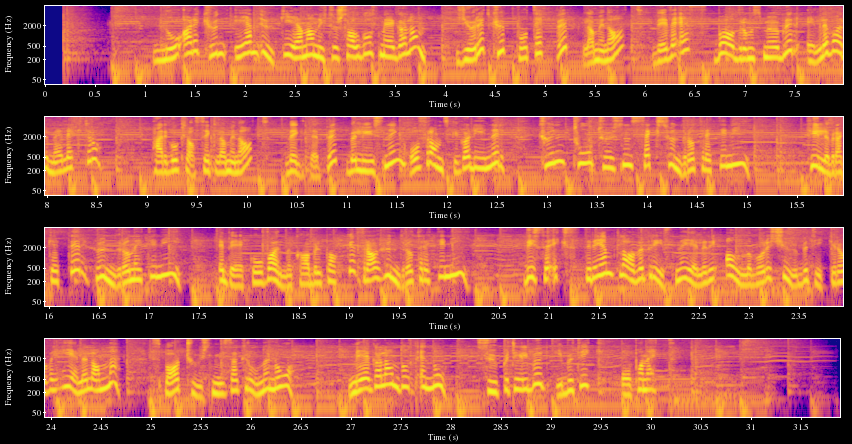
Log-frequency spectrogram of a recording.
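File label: Norwegian hard sell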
